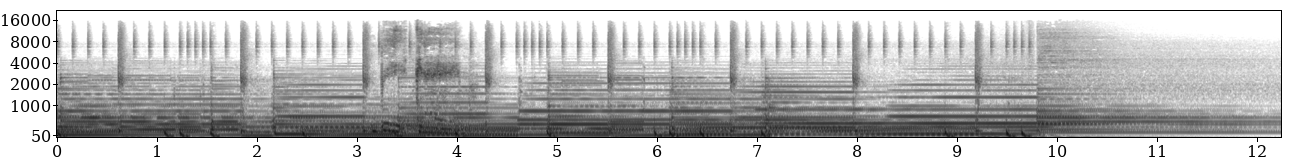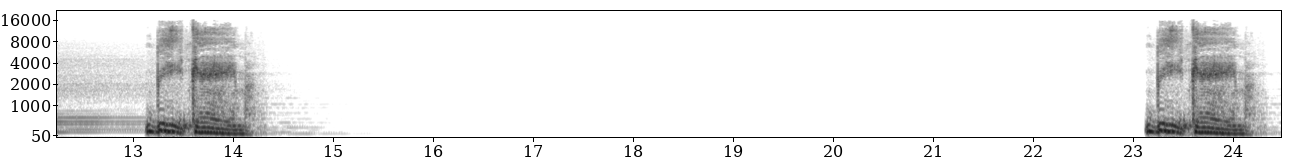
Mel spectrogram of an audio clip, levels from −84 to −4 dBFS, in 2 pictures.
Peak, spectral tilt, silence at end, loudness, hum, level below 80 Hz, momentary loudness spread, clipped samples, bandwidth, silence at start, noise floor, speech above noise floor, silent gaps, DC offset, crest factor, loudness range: -2 dBFS; -5.5 dB/octave; 0.3 s; -19 LUFS; none; -30 dBFS; 13 LU; under 0.1%; 16 kHz; 0 s; under -90 dBFS; over 71 dB; 16.13-16.22 s, 16.31-16.36 s, 16.43-23.00 s; under 0.1%; 18 dB; 9 LU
